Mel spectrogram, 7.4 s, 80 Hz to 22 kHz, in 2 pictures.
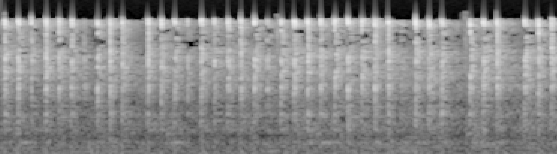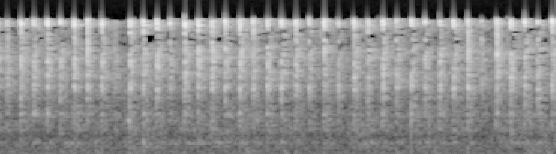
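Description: Air-cooled 2110cc Volkswagen flat-four engine running steadily through a homemade stinger exhaust with no muffler, giving a rapid, even train of exhaust pulses.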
